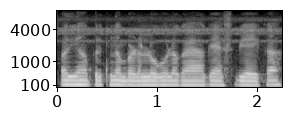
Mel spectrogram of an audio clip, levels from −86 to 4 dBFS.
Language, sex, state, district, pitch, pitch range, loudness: Hindi, male, Himachal Pradesh, Shimla, 115 Hz, 115-120 Hz, -15 LUFS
